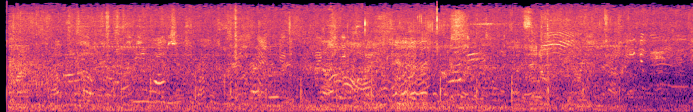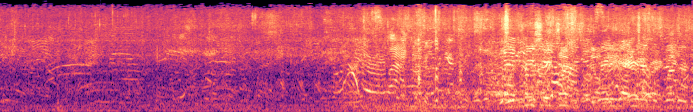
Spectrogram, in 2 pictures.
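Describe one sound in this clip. A crowd of men and women chatters outdoors nearby, growing louder.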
